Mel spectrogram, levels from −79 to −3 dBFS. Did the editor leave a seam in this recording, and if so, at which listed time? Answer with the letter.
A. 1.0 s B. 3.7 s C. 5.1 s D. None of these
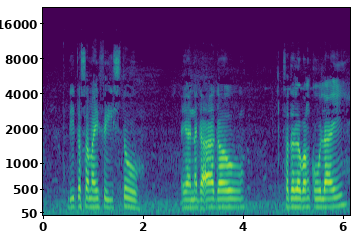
D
